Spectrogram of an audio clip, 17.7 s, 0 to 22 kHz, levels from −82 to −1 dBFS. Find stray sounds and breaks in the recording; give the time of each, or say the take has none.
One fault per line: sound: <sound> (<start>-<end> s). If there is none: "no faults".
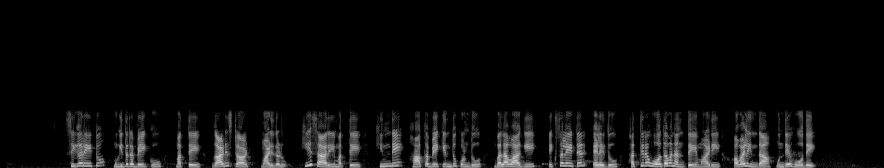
no faults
